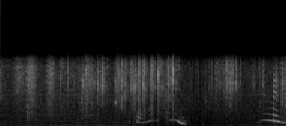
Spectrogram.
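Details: Domestic cat named Sobey, indoors while being given her medication, gives three short meows, the first rising then falling and the next two sliding downward, amid rustling and a person speaking Swedish to her.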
